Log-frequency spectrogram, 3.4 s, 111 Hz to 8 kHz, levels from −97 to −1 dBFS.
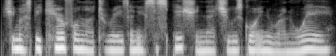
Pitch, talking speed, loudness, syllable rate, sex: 180 Hz, 285 wpm, -18 LUFS, 7.1 syllables/s, female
